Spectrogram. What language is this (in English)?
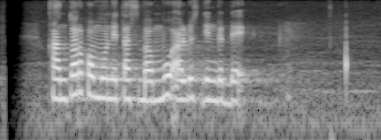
Sundanese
